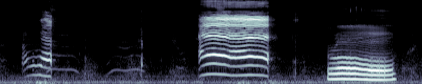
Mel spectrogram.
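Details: Infant angrily crying over her hiccups: a couple of short fussy squeaks, then two strong, sustained wails of about a second each.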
